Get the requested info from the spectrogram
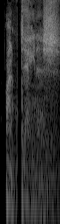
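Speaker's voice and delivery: hushed, voiceless whisper of amazement; whispered revelation. Acted. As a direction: whisper it like a stunning discovery. Gasped mock revelation about Bradford.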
